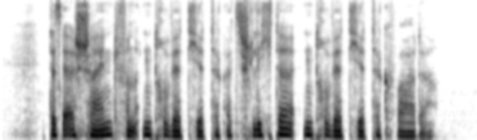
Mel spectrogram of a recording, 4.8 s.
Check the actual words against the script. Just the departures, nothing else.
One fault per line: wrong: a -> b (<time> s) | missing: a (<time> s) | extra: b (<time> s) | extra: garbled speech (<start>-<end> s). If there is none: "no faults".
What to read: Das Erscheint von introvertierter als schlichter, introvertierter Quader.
no faults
